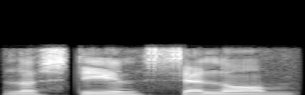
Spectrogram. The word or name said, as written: le style, c'est l'homme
